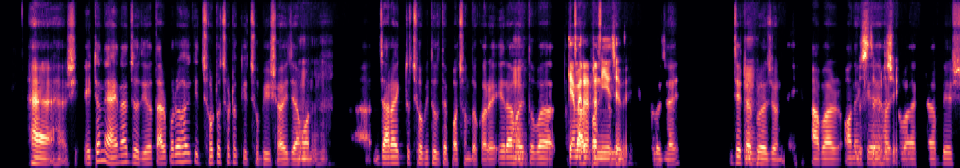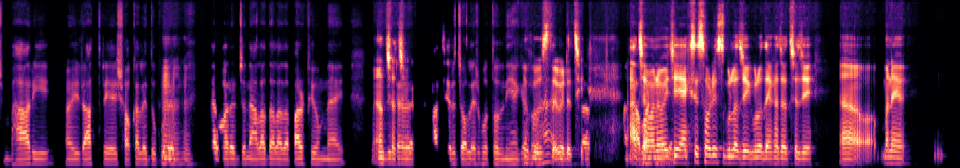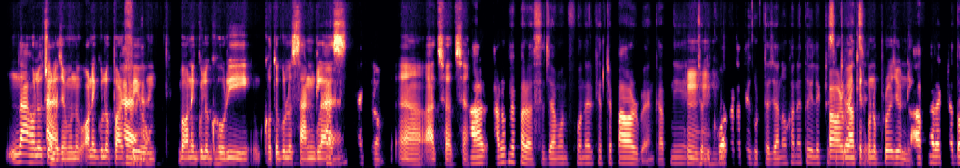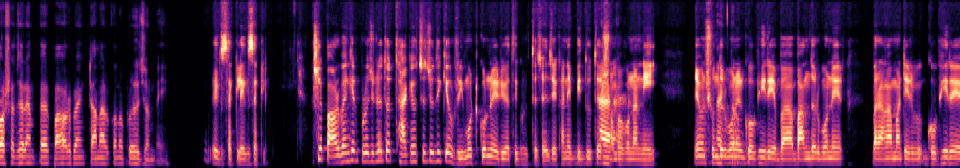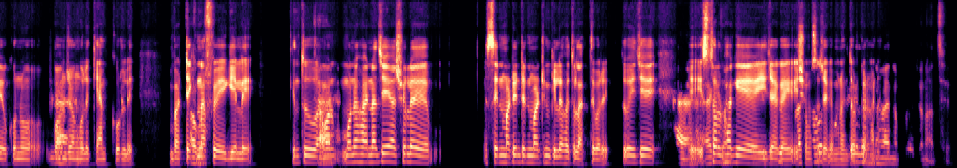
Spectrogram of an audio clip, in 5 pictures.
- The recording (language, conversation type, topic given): Bengali, unstructured, একটি নতুন শহর ঘুরে দেখার সময় আপনি কীভাবে পরিকল্পনা করেন?
- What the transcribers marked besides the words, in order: static; distorted speech; "কাঁচের" said as "গাছের"; laughing while speaking: "বুঝতে পেরেছি"; unintelligible speech; tapping; other background noise; "অ্যাম্পিয়ার" said as "অাম"; "যায়" said as "চায়"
